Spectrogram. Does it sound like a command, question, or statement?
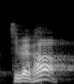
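command. It ends with a short, firm fall. The speaker tells someone to go home. "명령형이 되는 것이죠"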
